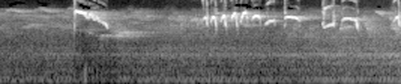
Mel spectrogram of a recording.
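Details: Brief burst from a young buxtoni Oriental white-eye in tembakan style: one loud descending high whistle, then a rapid chattering run of very high twittered notes.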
